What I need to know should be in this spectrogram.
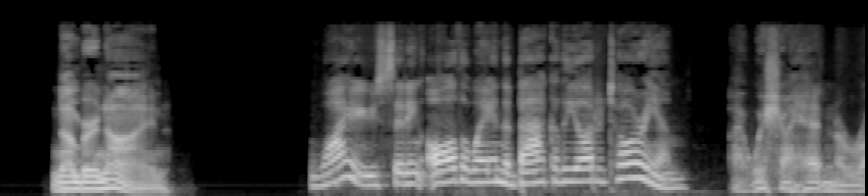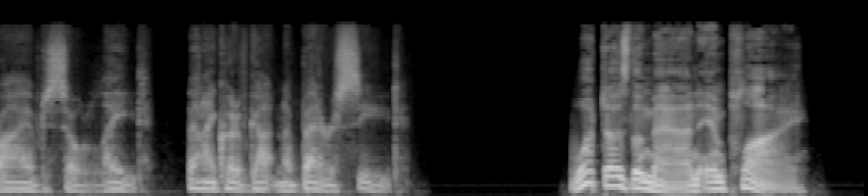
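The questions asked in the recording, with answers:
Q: What does the man imply?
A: He arrived late, so he couldn't get a better seat.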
